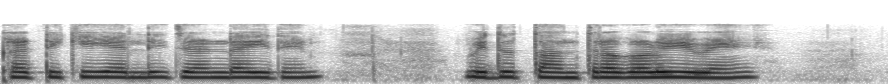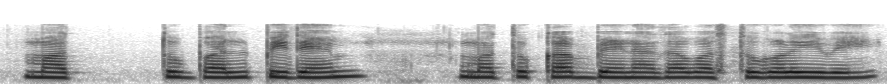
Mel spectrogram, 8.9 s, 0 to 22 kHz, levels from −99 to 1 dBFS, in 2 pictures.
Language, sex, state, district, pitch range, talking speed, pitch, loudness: Kannada, female, Karnataka, Bidar, 220-235 Hz, 90 wpm, 230 Hz, -16 LUFS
